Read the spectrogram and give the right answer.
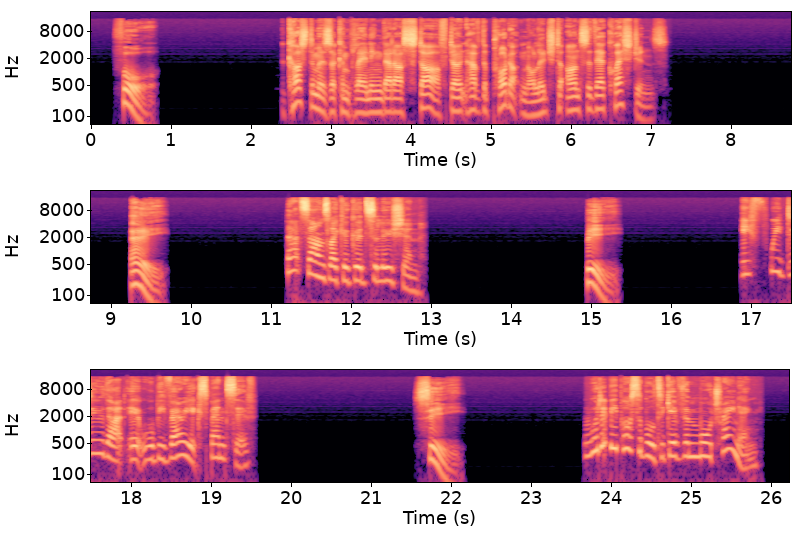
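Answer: C: Would it be possible to give them more training?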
